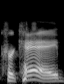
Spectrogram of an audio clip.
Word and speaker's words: Circe: Circe, the book that I'm reading, the Greeks call it Kirke, but to me it's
